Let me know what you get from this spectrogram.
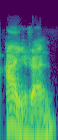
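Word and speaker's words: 爱人: Ya, aksara ini kalau di Mandarin bacanya adalah airen.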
